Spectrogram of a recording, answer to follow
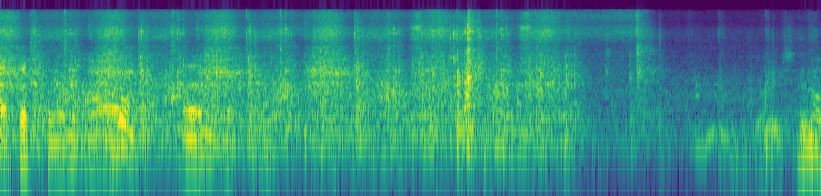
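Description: Old letterpress printing press running: a busy mechanical clatter of quick clicks and knocks with hiss and one sharper clack about six seconds in. The clatter dies down about eight seconds in.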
